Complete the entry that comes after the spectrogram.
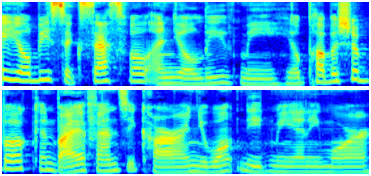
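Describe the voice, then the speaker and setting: A woman talks in an ordinary speaking voice at a fairly low pitch, on a very clean recording with a silent background. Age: 50s. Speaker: essay author reading her own writing. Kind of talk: reading aloud.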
